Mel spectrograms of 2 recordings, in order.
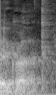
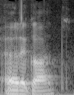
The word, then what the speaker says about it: Ødegaard: I can't pronounce his name, so I don't want to say Ødegaard. – Yeah, Ødegaard.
